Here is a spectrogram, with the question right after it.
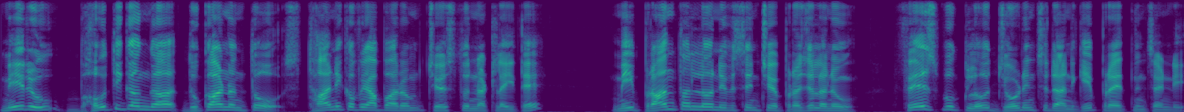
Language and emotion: Telugu, neutral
